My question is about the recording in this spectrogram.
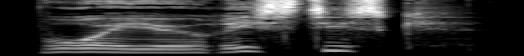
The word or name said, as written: voyeuristisk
